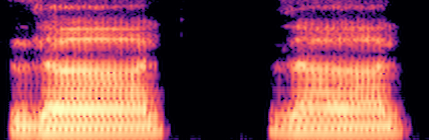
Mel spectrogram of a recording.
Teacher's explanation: इस राल को बहुत नरमी से पढ़ा जाता है और इसका मखरज भी सेम वही है कि जब हमारी जुबान ऊपर के दांतों के किनारों से लगती है और थोड़ी सी जुबान बाहर की तरफ आती है तो राल अदा होता है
